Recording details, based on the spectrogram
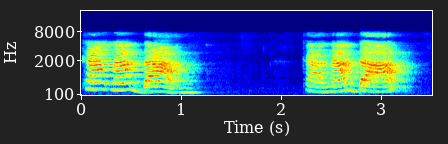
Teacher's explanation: a última sílaba é a mais forte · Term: oxítona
